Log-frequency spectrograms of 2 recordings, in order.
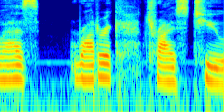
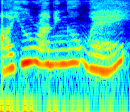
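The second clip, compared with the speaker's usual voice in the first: put-on very high voice, childlike yet not human. An unseen voice nearby asks a question: childlike inhuman voice. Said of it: "kind of like a kind of childlike, but yet also something not human".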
